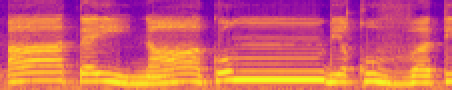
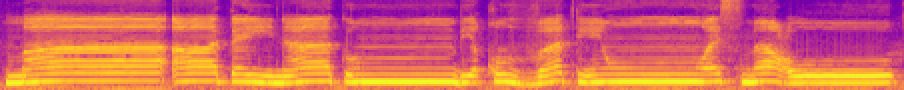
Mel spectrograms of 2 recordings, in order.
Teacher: یہاں پہ اخفاء شفوی کا قاعدہ تھا، ہم نے ہونٹ بند کر کے غنہ ادا کیا. میم ساکن کے بعد جب بھی با آئے گا آپ نے یہ والا غنہ ادا کرنا ہے.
